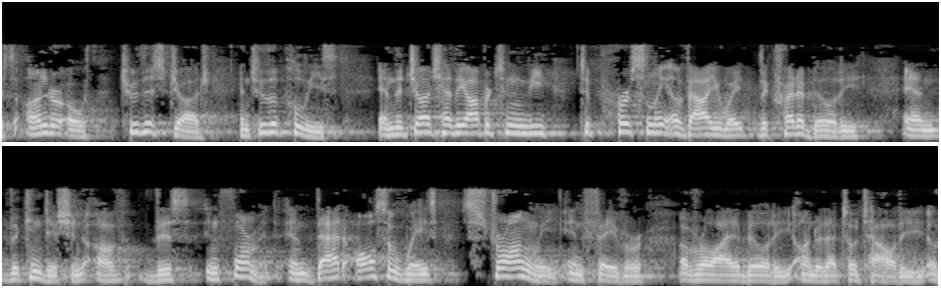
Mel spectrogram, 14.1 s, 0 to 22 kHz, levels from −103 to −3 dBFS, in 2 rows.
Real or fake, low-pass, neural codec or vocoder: real; 7.2 kHz; none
